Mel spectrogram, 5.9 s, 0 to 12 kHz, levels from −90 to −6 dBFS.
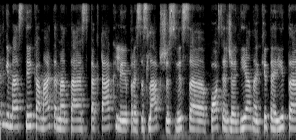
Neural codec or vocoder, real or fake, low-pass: none; real; 10.8 kHz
